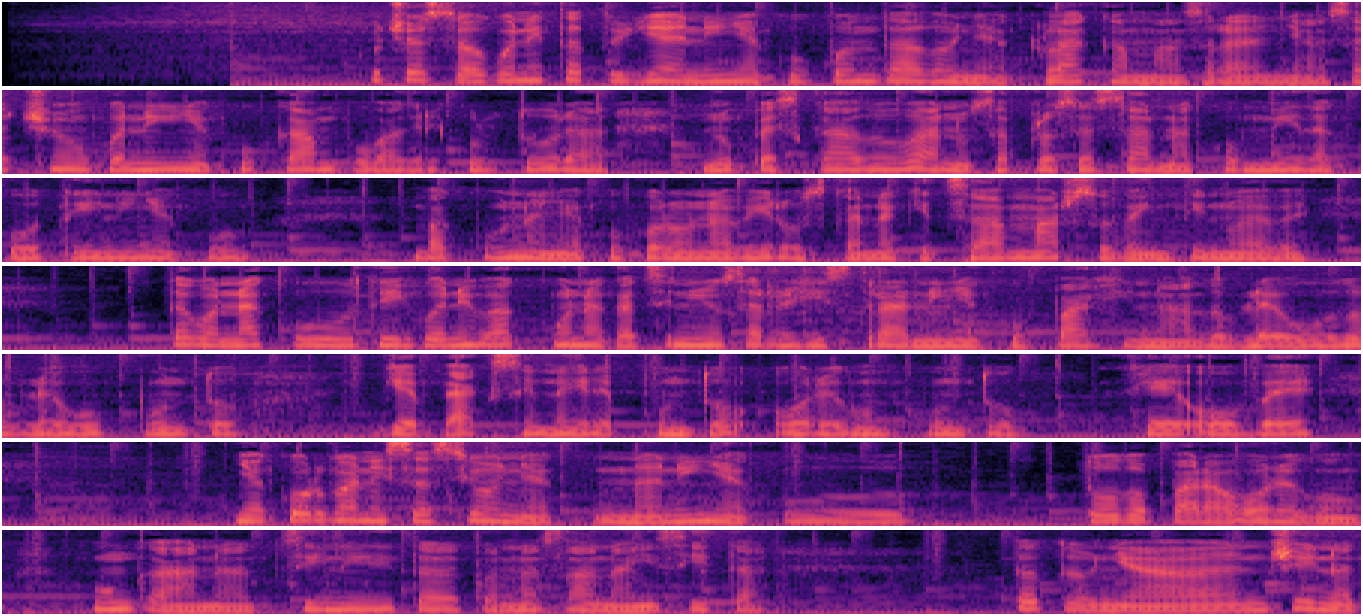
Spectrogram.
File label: Mixteco Alto; Clackamas; Vaccine Radio Spots; covid19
